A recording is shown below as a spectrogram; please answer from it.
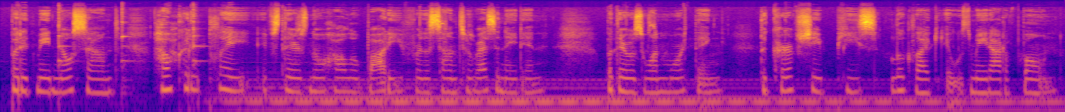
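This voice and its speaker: A woman narrating a scripted horror story in a measured storytelling manner. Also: mid-range voice, background noise. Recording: clear music behind the voice. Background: music.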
